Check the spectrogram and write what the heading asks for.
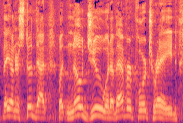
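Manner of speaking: a preacher building to a fervent climax; full-force preaching. Acted. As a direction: preach it out to the whole church.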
